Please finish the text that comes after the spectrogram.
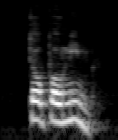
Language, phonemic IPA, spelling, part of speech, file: Dutch, /toːpoːˈnim/, toponiem, noun, Nl-toponiem.ogg
- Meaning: toponym, place name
